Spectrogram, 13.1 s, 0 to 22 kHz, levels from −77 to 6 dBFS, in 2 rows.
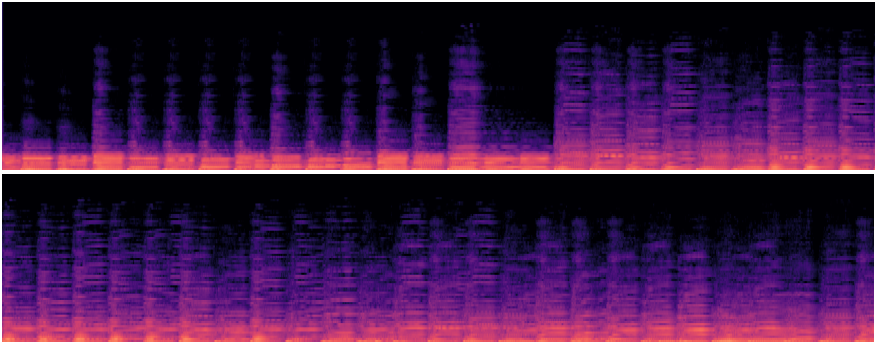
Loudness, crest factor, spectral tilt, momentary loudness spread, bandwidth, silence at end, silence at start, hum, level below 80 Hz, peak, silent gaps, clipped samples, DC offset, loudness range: -21 LUFS; 16 dB; -6 dB/octave; 4 LU; 16.5 kHz; 0 s; 0 s; none; -28 dBFS; -6 dBFS; none; under 0.1%; under 0.1%; 2 LU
